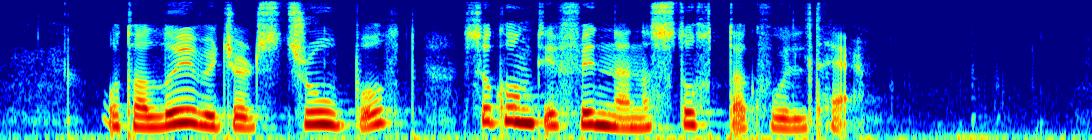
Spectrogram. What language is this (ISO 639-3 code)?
fao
